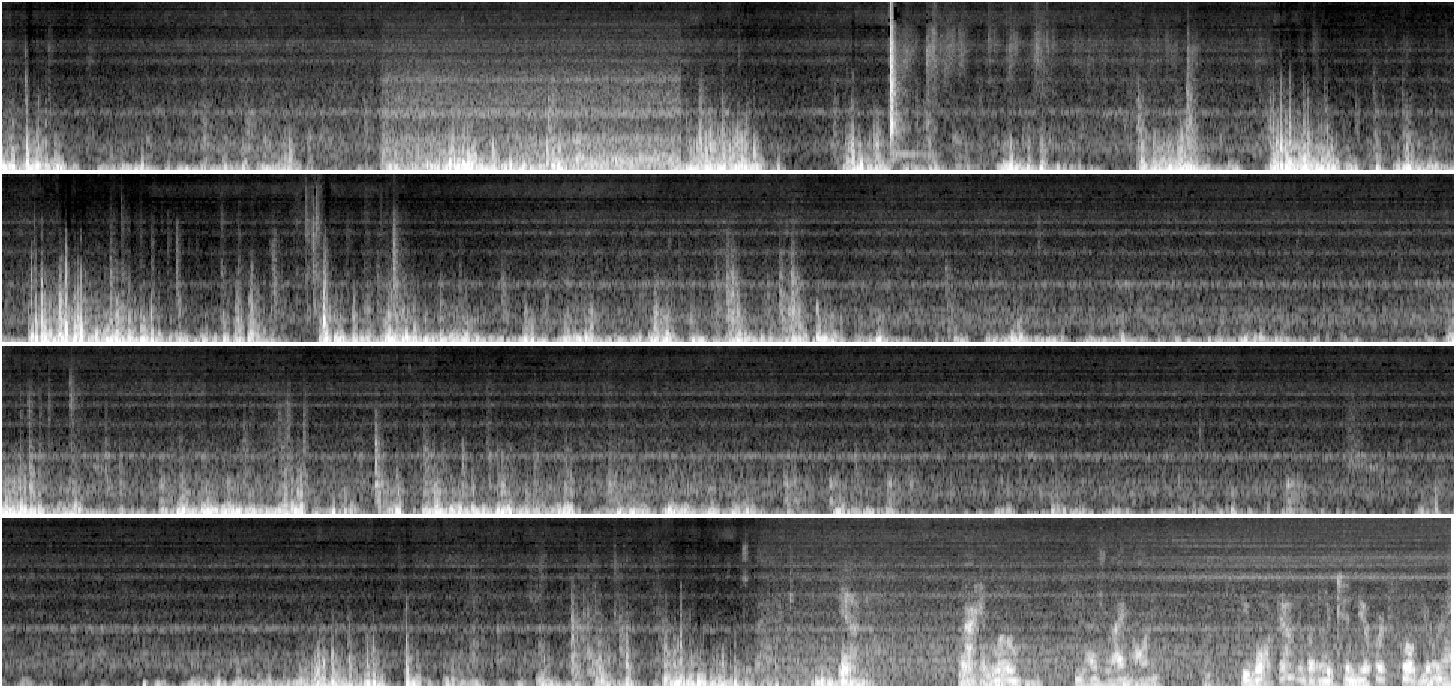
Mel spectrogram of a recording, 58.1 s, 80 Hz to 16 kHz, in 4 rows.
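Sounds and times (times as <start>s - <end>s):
wind buffeting microphone: 3.8s - 7.6s.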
